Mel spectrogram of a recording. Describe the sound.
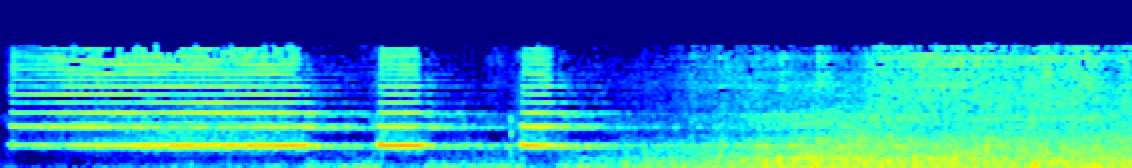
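A train passes near a village, its horn blaring a loud, steady chord that breaks off briefly twice before fading into the broad, rumbling roar of the passing cars.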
